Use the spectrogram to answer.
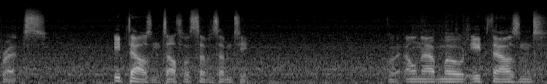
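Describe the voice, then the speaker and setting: A livestream host, hoarse and losing his voice, gives casual commentary while flying a simulator. His medium-pitched voice stays steady at a normal speed as he talks himself through cockpit steps and chats with viewers over a noisy background.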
